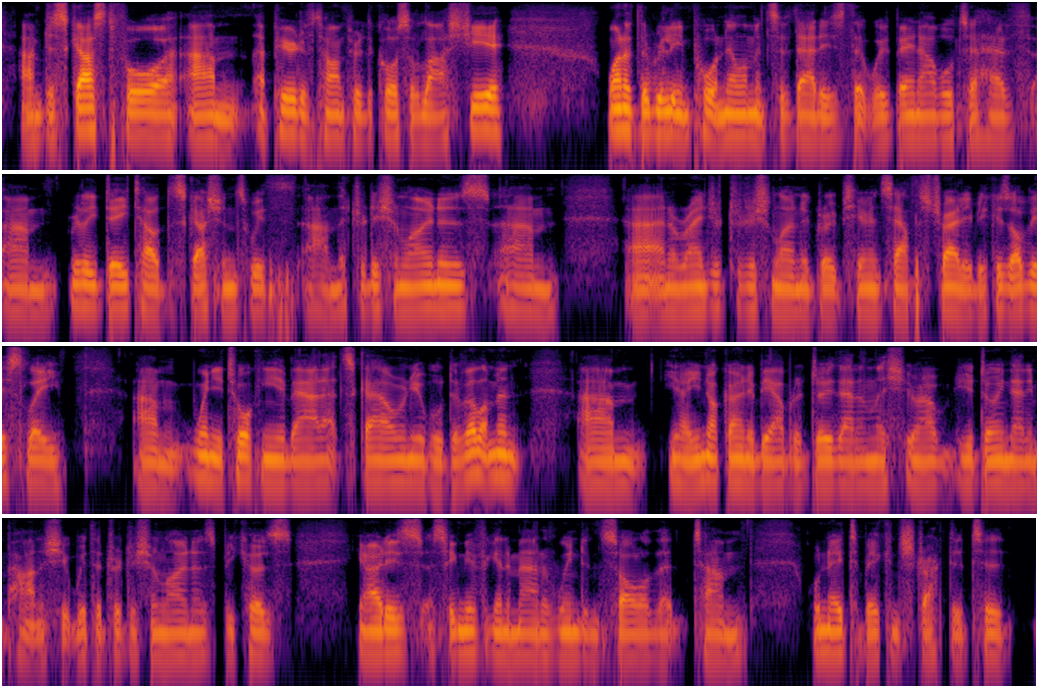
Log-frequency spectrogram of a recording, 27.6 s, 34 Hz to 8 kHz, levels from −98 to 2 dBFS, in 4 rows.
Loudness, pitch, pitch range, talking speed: -31 LUFS, 100 Hz, 95-105 Hz, 230 wpm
